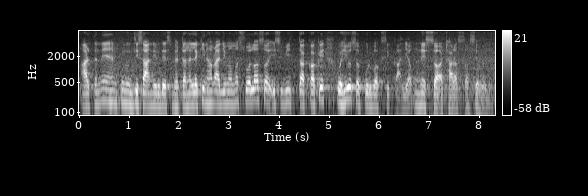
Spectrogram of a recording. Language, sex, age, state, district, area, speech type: Maithili, male, 60+, Bihar, Saharsa, urban, spontaneous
